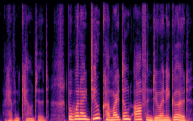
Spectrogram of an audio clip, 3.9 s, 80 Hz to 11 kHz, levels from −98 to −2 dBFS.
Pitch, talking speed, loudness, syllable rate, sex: 215 Hz, 215 wpm, -16 LUFS, 5.6 syllables/s, female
